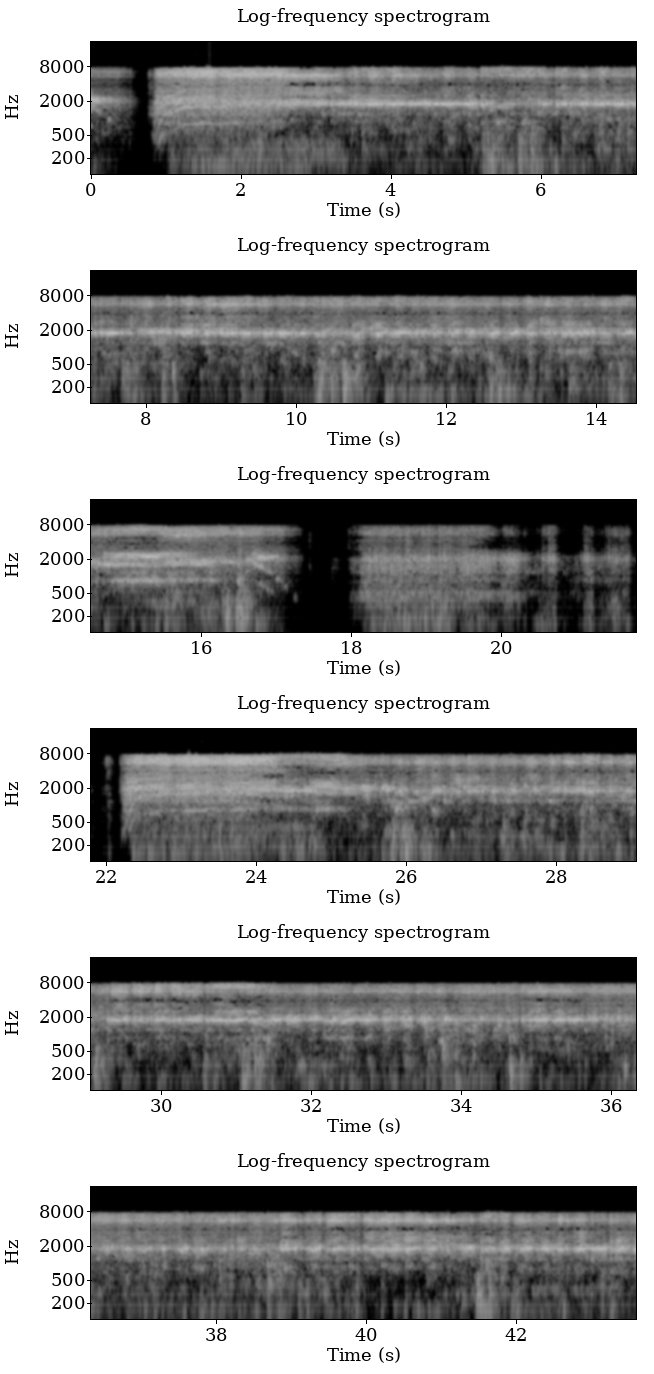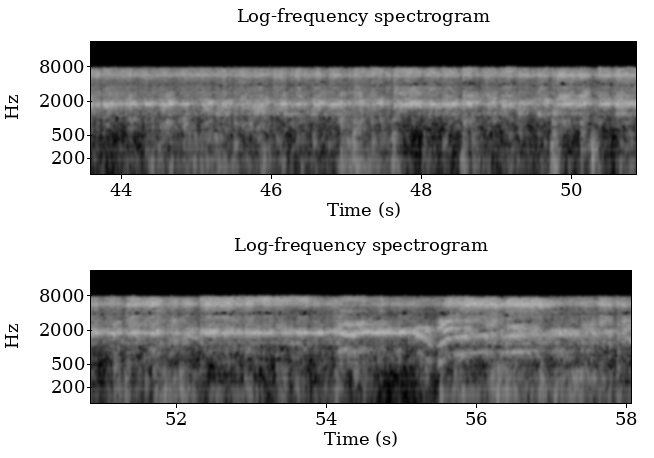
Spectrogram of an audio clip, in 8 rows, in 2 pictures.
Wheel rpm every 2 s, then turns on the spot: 110, 230, 230, 230, 240, 230, 230, 220, 80, 20, 20, 170, 230, 230, 230, 230, 230, 230, 230, 230, 240, 230, 230, 240, 230, 230, 230, 200, 220.
18-22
